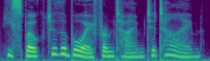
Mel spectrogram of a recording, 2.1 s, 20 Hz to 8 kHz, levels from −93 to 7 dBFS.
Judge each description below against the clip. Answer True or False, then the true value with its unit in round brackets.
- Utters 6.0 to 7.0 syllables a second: False (5.1 syllables/s)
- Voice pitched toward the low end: False (190 Hz)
